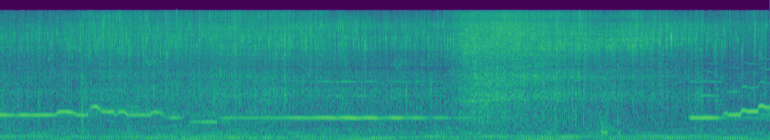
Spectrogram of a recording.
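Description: Shami kebabs sizzling as they shallow-fry in hot oil in a frying pan, a steady hiss that grows louder for a moment just past halfway.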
